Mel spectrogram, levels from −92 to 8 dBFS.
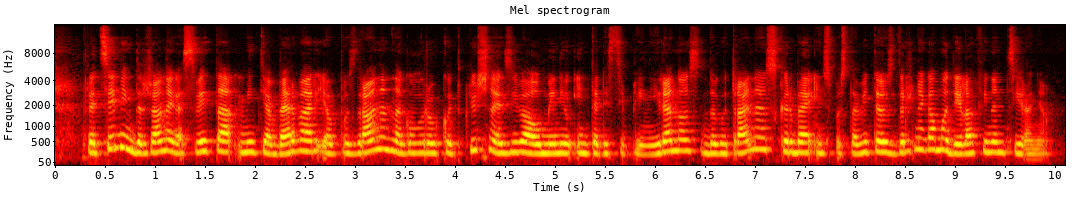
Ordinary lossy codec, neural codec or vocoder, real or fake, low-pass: Opus, 24 kbps; none; real; 14.4 kHz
